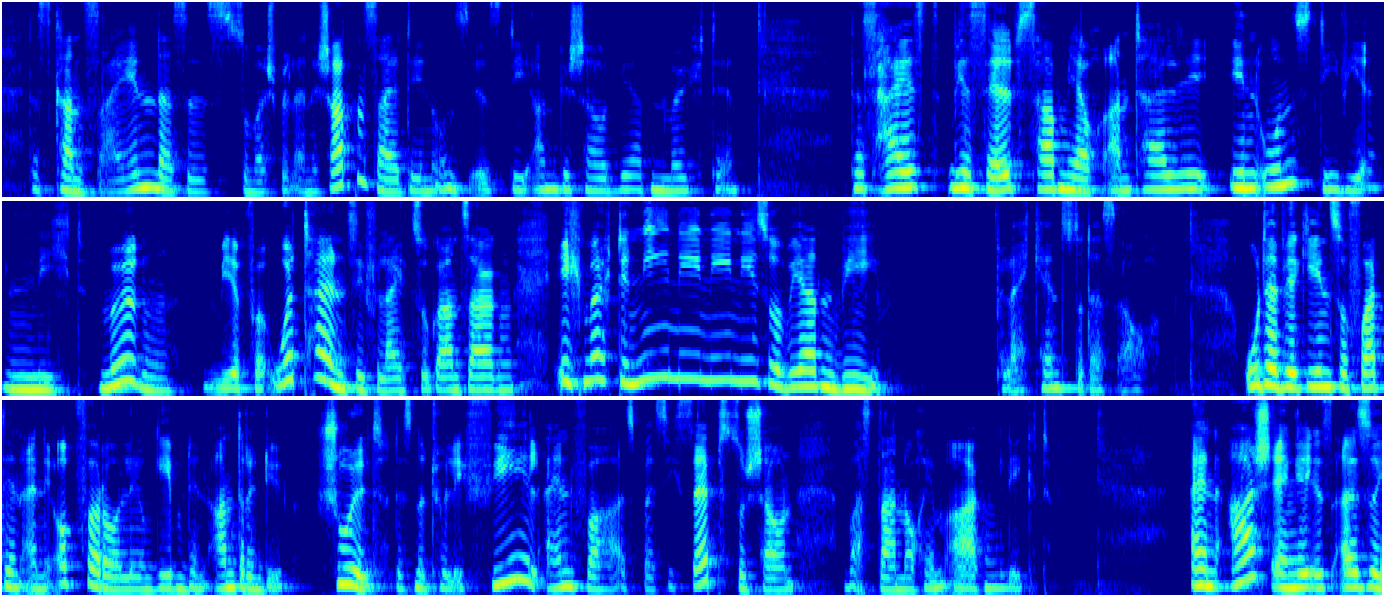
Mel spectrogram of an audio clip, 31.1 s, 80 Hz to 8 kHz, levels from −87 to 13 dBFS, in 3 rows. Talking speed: 165 wpm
